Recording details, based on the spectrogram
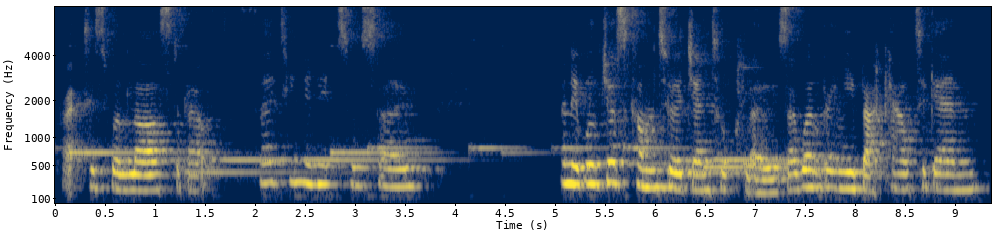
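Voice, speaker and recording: A woman teaching yoga nidra, guiding a sleep meditation in a gentle, soothing, unhurried manner with long pauses. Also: medium pitch. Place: small studio. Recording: roomy echo, music behind voice.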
